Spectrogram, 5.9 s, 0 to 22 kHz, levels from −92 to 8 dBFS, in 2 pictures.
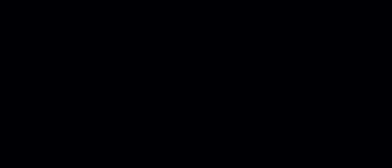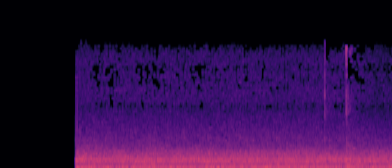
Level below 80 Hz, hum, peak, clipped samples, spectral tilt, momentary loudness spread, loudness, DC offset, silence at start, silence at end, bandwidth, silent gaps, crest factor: -80 dBFS; none; -24 dBFS; under 0.1%; -5 dB/octave; 1 LU; -36 LUFS; under 0.1%; 3.5 s; 0 s; 16 kHz; none; 16 dB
